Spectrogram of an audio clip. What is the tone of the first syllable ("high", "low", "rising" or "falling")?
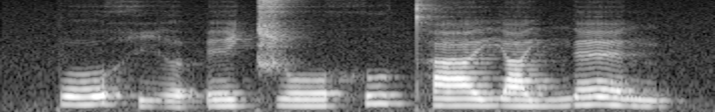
rising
